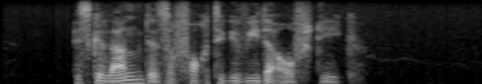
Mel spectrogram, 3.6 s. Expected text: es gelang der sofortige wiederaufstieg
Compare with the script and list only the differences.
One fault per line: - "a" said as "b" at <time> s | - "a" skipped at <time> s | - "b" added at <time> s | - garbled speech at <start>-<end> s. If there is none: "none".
none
